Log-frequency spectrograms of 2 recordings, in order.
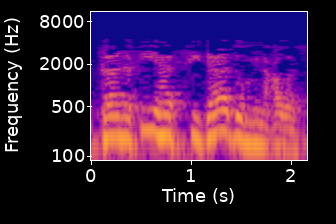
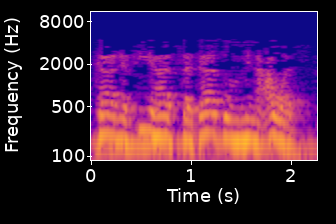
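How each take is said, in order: First: The first syllable has the vowel i: sidad. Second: The first syllable has the vowel a: sadad. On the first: It means enough to get by. The speaker calls it right. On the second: It means uprightness in religion and conduct. The speaker calls it wrong.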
